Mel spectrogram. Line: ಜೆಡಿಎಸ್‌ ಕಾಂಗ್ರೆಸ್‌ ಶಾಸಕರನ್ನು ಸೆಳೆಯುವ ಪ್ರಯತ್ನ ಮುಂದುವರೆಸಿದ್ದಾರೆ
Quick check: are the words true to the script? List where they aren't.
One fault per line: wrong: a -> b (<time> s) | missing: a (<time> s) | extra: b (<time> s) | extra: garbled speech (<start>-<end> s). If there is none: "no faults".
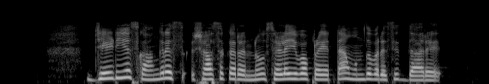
no faults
